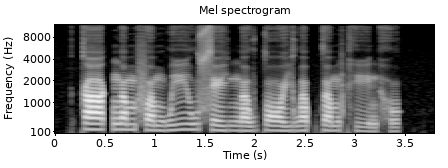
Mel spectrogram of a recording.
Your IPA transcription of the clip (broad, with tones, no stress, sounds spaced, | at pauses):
k aː˥ k̚ ŋ ɐ˥ m f ɐ˧ m w iː˥ w s e˧ j ŋ ɐ˨˥ w t̪ ɔː˧ j w ɐ˥ p̚ t̪ ɐ˧ m kʰ iː˨˩ n h ʊ˨ k̚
